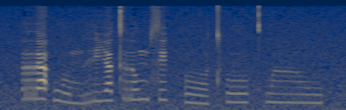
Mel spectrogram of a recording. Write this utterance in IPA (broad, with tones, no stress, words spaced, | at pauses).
ra˥˩ʔ wo˨˩m ri˦˥a̯tro˥˩mse˥˩k̚ ʔoː˨˩tʰoː˧kʰwɯː˧w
